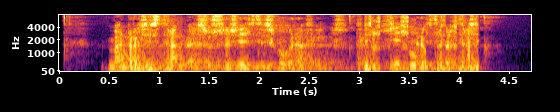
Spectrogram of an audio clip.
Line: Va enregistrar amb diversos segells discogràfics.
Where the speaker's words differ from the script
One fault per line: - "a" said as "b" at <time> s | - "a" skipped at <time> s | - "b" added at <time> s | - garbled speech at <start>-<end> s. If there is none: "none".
- "amb" skipped at 1.2 s
- garbled speech at 3.0-4.2 s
